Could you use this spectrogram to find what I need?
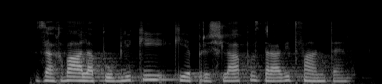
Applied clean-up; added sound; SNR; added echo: none; none; none; none.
